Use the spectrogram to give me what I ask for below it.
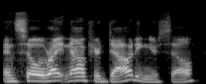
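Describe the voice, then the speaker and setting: A man's voice: fairly high pitch, a little fast, a bit bright, no room sound. A man hosting a podcast over a video call, talking in a hyped, emphatic and slangy way. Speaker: podcast host. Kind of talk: energetic casual chat.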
